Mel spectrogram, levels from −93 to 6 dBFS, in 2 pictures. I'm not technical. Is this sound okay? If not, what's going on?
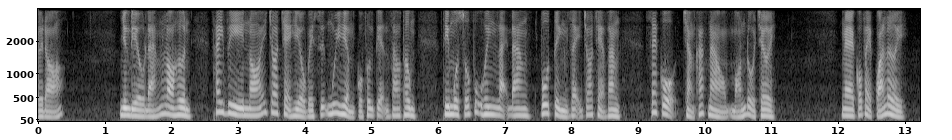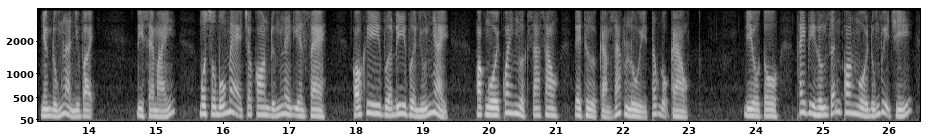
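No. Clock drift between sender and receiver runs through the whole recording. The device that sent this speech kept time with its own clock, and that clock ran about 4 percent slow compared with the receiving end. The receiver's waiting area for incoming sound kept running short, so it had to keep stretching what it had. The result is a slightly dragging, uneven pace with small stumbles scattered through the clip.

Repeated timing corrections can be heard from 0.05 to 26.3 seconds. To keep up with the slow sender, the receiver kept repeating tiny slivers of sound, always in the same direction but at irregular moments. Altogether these repeats add roughly a second, and the speech plays at about 96 percent of its proper speed. Each repeat is brief, so they come across as faint hiccups and a wobbly rhythm. The narrow, phone-like tone comes from the call line, which carries nothing above 4 kHz.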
